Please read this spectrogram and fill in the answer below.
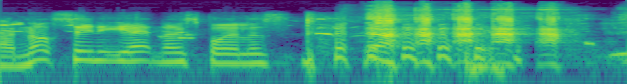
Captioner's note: laughing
